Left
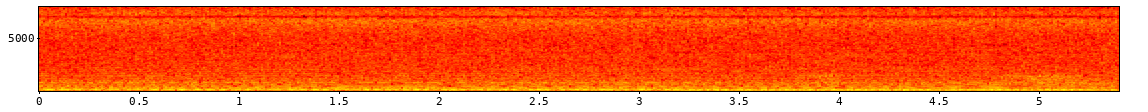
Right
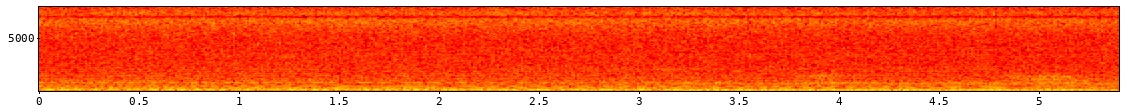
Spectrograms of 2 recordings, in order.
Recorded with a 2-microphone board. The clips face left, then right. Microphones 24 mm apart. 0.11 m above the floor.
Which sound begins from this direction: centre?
A drone, at 0.0 s.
